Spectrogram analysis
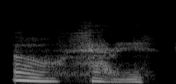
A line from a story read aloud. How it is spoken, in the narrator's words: she said sadly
